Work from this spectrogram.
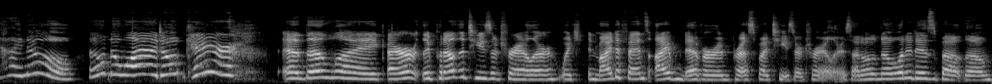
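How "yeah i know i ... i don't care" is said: high, tearful voice. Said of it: "I'm like".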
